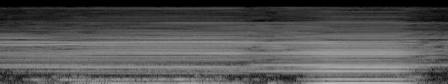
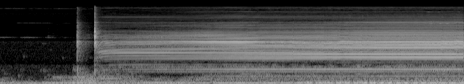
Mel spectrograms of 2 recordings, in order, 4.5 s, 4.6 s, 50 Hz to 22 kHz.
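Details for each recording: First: Newly bought Taff ware animal hair clipper (a P6 model is mentioned), used on a moustache and beard: steady high, clean buzzing hum with a slight swell. It sounds very smooth compared with the rougher-sounding clipper it is contrasted with. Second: Hair clipper compared against a Taff ware animal clipper (a P6 model is mentioned), unclear which unit this is: a couple of clicks, then a loud, high buzzing hum that builds and sounds coarse. Described as rougher than the smooth one; cause unknown.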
